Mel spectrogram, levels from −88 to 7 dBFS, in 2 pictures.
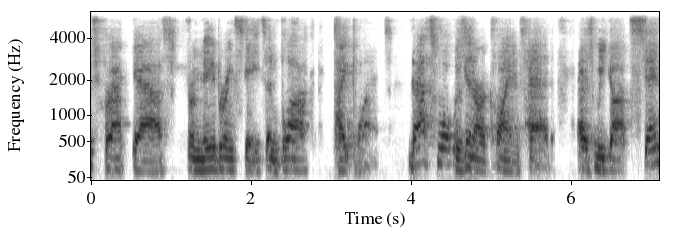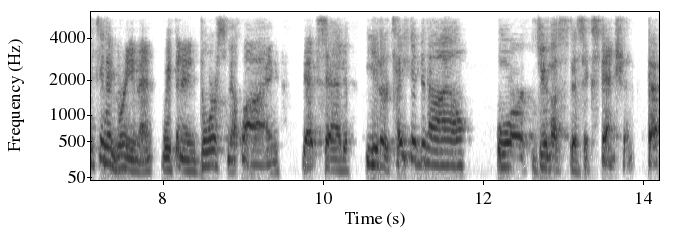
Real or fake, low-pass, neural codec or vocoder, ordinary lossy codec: fake; 5.4 kHz; codec, 44.1 kHz, 2.6 kbps, SNAC; Opus, 64 kbps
